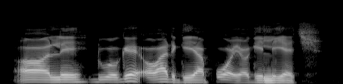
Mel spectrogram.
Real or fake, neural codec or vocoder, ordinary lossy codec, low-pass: real; none; none; 7.2 kHz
